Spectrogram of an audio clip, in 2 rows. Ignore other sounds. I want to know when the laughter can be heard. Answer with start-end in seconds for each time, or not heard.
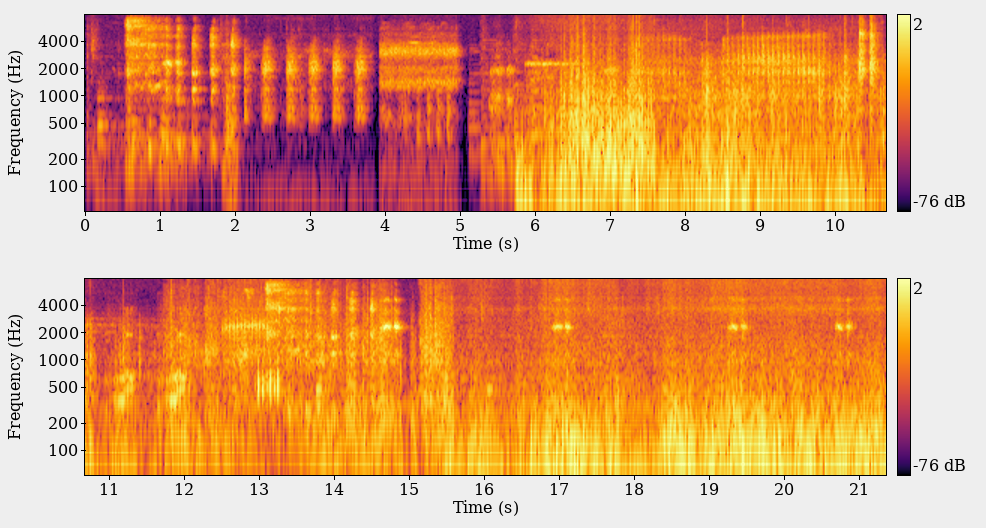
0.5-2.0, 13.1-14.6.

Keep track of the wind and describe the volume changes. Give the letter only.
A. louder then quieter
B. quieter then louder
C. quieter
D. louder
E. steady
B.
